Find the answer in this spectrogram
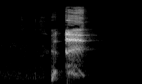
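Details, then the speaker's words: A single loud, abrupt hiccup from a young woman: a brief catch followed by a sharp, high, breathy squeak, then silence. "But the hiccups. God."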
